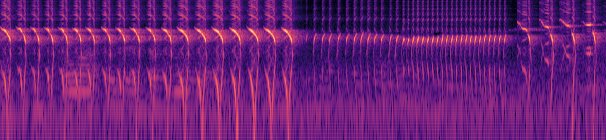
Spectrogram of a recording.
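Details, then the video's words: White male canary singing a standard long song: a run of downward-swept notes about three per second, then a quicker rattling trill and a sustained buzzy roll, closing with sharp sweeping notes. "Kenari Jantan Putih Kicau standart panjang"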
